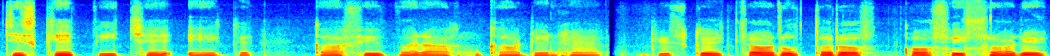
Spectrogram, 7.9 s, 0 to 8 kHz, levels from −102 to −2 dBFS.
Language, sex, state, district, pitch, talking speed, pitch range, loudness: Hindi, female, Bihar, Patna, 185 Hz, 100 wpm, 180-195 Hz, -18 LUFS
